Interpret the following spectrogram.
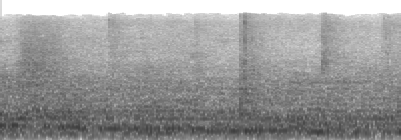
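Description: Room ambience in a hall: a low steady hum with faint background voices, and three light clicks, the first just at the start and two more just after a second in.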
